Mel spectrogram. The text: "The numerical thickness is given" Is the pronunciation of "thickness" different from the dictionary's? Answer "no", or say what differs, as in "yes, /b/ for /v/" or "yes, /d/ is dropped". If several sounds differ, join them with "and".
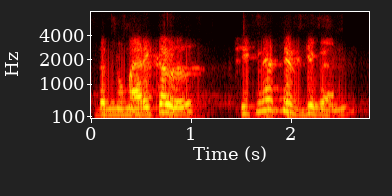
yes, /t/ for /θ/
